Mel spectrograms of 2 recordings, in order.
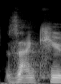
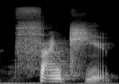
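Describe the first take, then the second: First: The first word starts without a 'th' sound. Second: The first word starts with a 'th' sound. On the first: The speaker calls it wrong. "A lot of people say thank you" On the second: The speaker calls it right. "It should be th"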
